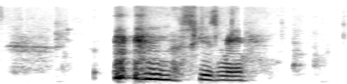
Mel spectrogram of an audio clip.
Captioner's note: coughs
